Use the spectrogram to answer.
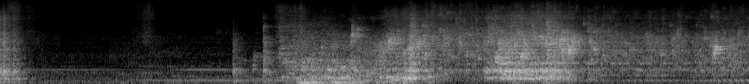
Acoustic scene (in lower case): restroom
